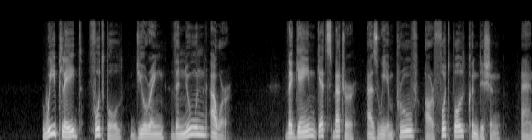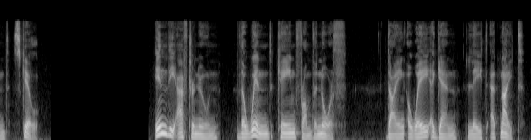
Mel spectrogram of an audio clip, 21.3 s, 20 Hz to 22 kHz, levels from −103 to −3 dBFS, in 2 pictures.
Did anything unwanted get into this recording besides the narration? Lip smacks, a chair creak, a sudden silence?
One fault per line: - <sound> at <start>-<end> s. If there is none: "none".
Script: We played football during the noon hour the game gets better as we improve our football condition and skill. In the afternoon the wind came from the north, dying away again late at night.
none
